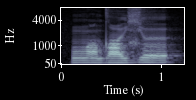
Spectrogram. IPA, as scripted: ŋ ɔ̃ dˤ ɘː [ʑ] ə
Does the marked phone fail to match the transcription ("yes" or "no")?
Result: no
